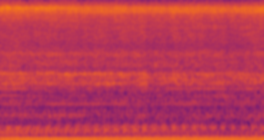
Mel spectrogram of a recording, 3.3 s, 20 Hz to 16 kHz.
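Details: 1993 Chevy S10 with swapped 5.3 LS V8: deep, steady rumble holding even speed with no ticks, knocks or stumbles; normal running.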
